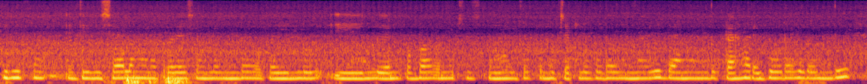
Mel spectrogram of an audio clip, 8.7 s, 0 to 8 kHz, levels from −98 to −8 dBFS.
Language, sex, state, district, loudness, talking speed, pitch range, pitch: Telugu, female, Telangana, Mahabubabad, -21 LUFS, 160 wpm, 210-220 Hz, 215 Hz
